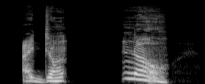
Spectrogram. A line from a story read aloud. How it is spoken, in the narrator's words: Amandal replied through clenched teeth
